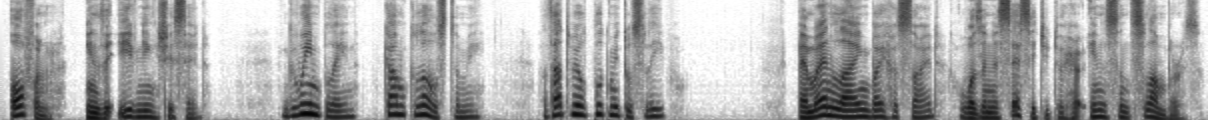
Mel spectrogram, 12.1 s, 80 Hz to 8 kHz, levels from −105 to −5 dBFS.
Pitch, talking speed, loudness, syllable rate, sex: 160 Hz, 150 wpm, -18 LUFS, 5.1 syllables/s, male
